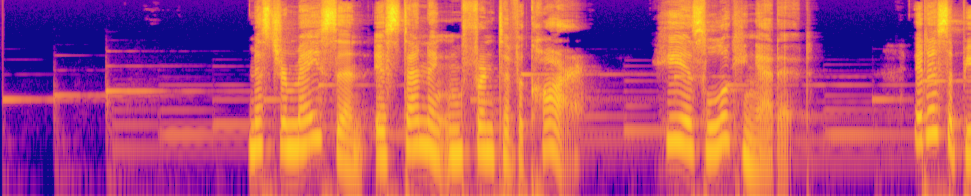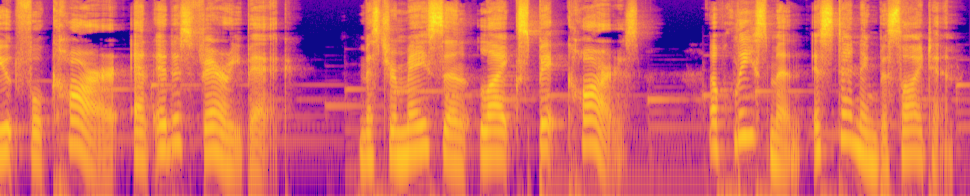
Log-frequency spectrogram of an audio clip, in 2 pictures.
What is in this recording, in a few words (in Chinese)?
美式英语朗读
